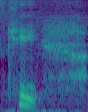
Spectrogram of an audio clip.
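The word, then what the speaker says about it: Caye: But I also have a Love Notions pattern, the Key Pants. Key, I think it said Key. It's C-A-Y-E, and I'm always afraid I'm pronouncing it wrong, but I'm pretty sure it's Key, that are similar to that.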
